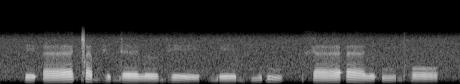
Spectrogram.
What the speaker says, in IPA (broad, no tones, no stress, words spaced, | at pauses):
eʔæː ǀæbʱeɡɛː ləːɡʱeː | beːbʱiɗu | xæːʔæːlɵʔuː dʱɔ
